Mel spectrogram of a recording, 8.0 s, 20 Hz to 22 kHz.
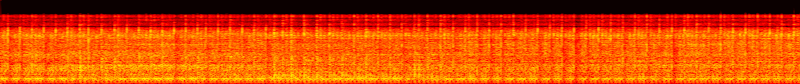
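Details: Motobécane 51 VS moped, 1978, two-stroke after a full rebuild (new rings, bearings, seals, clutch, points, condenser) following thirty years seized; crisp, fairly even popping buzz, no knocks or rattles; running healthy.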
